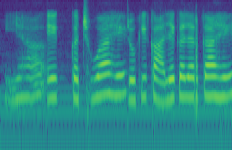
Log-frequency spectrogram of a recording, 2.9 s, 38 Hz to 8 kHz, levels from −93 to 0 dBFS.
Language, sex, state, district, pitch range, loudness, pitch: Hindi, female, Bihar, East Champaran, 240-260 Hz, -24 LUFS, 250 Hz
